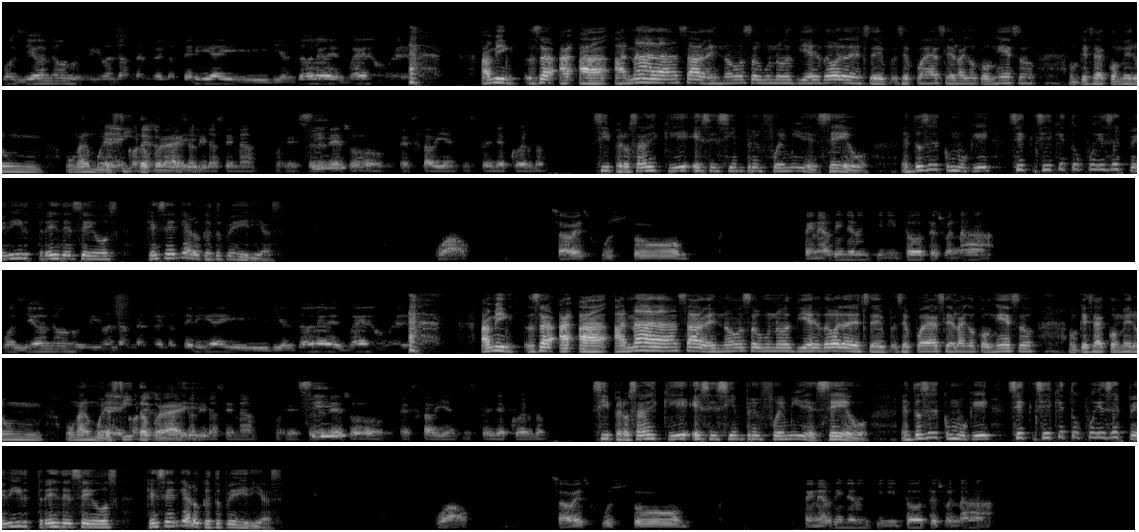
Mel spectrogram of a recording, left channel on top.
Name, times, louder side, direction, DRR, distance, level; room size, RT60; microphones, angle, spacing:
voice 1, 0.0-4.1 12.3-16.8 27.0-27.3 28.2-29.6 30.7-32.6, equal, 10° left, 0.8 m, -36 dB
voice 2, 4.1-4.4 4.8-13.4 14.3-14.8 17.3-23.9 24.2-25.5, right 3 dB, 50° right, 0.6 m, -28 dB
2.4 x 2.1 x 2.7 m
head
